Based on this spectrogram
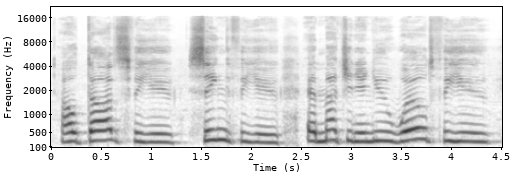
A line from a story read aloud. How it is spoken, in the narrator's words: he shrieks to the ceiling's death plaster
